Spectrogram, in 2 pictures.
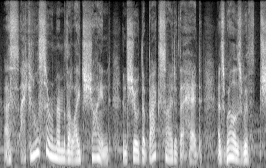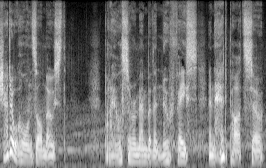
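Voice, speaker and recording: A man's voice: medium pitch, fairly bright tone, a little hiss or hum. A man reading a first-person scary story aloud as a scripted narration. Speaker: narrator reading submitted ghost stories. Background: music.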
